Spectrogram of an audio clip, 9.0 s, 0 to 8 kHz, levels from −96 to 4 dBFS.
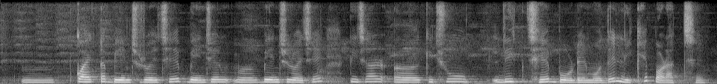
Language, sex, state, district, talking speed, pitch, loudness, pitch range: Bengali, female, West Bengal, Kolkata, 105 wpm, 220 Hz, -19 LUFS, 200-245 Hz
